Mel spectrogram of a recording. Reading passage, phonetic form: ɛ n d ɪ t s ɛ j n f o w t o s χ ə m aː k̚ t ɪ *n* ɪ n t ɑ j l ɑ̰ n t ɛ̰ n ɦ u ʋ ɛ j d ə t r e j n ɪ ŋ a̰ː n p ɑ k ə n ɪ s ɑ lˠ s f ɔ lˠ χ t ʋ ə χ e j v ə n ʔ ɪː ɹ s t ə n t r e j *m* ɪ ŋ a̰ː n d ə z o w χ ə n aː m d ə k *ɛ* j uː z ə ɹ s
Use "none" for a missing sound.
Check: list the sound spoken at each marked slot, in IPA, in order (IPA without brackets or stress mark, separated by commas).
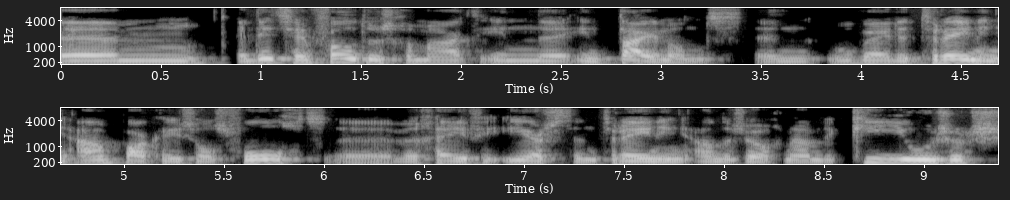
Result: n, n, i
